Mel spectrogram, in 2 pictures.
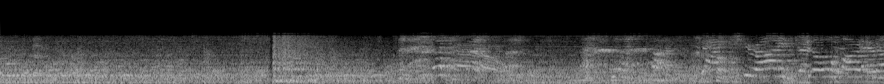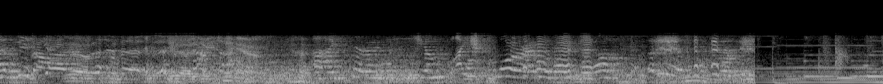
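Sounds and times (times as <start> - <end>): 
rumbling wash of sound: 0.0 - 16.4
noisy outdoor background: 0.0 - 17.6
gunpowder blast set off by a lit fuse to blow a wheel around: 2.7 - 3.8
laughter: 4.0 - 12.6, 13.5 - 16.4.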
